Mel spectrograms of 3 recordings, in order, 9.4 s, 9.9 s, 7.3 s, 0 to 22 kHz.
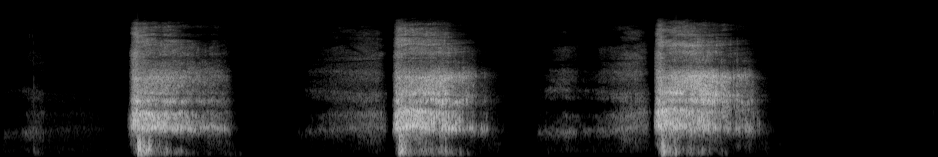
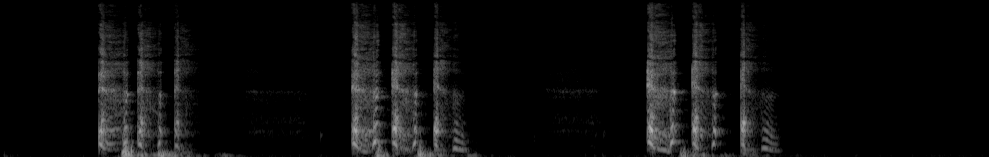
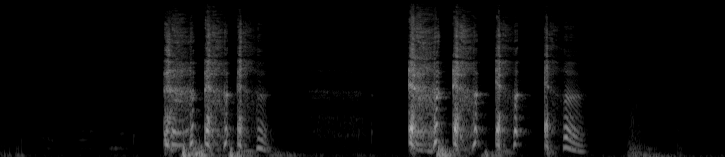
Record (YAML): exhalation_length: 9.4 s
exhalation_amplitude: 31084
exhalation_signal_mean_std_ratio: 0.42
three_cough_length: 9.9 s
three_cough_amplitude: 12468
three_cough_signal_mean_std_ratio: 0.34
cough_length: 7.3 s
cough_amplitude: 9440
cough_signal_mean_std_ratio: 0.38
survey_phase: alpha (2021-03-01 to 2021-08-12)
age: 45-64
gender: Female
wearing_mask: 'No'
symptom_cough_any: true
symptom_fatigue: true
symptom_fever_high_temperature: true
symptom_change_to_sense_of_smell_or_taste: true
symptom_onset: 3 days
smoker_status: Never smoked
respiratory_condition_asthma: false
respiratory_condition_other: false
recruitment_source: Test and Trace
submission_delay: 2 days
covid_test_result: Positive
covid_test_method: RT-qPCR
covid_ct_value: 23.9
covid_ct_gene: ORF1ab gene
covid_ct_mean: 25.1
covid_viral_load: 6100 copies/ml
covid_viral_load_category: Minimal viral load (< 10K copies/ml)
